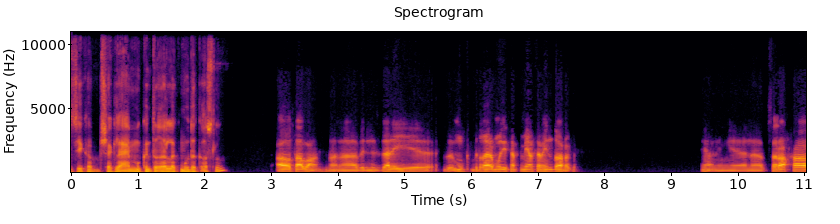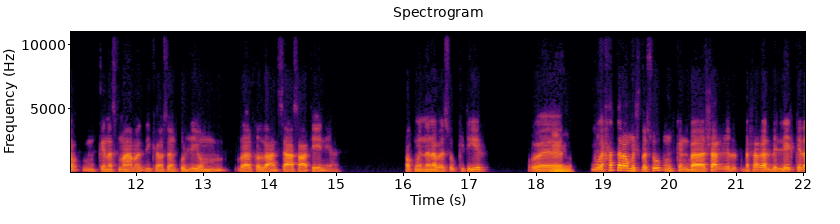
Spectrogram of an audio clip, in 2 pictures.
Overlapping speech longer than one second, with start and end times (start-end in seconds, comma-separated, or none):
none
